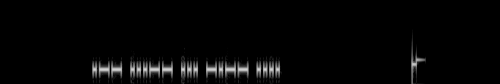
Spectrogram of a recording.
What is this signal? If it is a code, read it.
Morse code, heard as a keyed tone, about 38 wpm, 700 Hz. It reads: W3SYH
